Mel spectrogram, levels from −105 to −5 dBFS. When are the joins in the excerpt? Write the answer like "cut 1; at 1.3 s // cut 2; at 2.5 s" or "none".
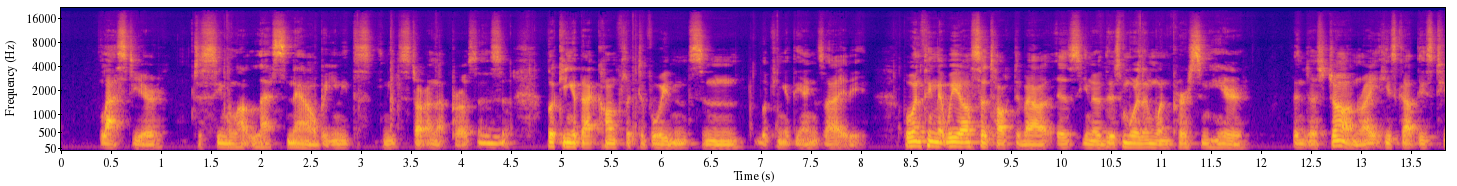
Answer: none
